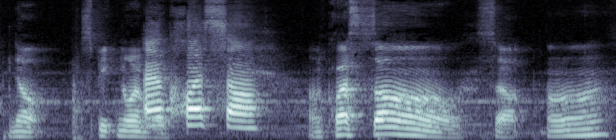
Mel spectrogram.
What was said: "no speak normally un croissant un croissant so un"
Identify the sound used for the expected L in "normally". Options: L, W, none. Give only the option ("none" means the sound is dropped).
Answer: none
